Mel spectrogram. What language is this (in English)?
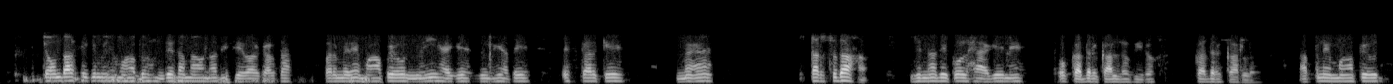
Punjabi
